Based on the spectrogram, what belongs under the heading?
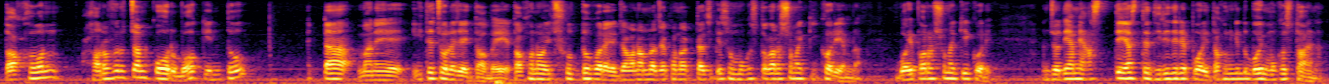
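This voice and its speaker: A man with a mid-range voice, talking a little fast, conducts an online Quran reading lesson. He repeats the letters to drill his students and answers his own questions as he goes.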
